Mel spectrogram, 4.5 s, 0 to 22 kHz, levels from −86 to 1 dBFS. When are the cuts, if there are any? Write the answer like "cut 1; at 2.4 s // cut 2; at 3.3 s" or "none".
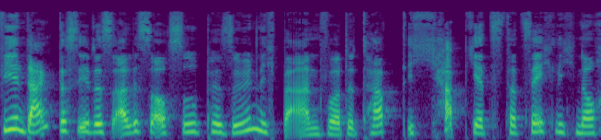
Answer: none

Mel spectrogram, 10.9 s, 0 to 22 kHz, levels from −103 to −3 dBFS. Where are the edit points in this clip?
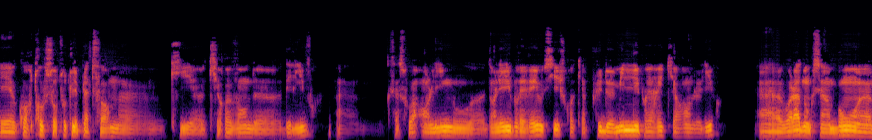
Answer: cut 1; at 9.3 s

